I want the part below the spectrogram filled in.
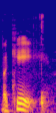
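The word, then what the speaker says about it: baki (בְּכִי): B-Shava K long I, baki.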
